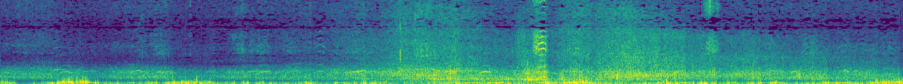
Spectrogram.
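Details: Thousands of snow geese on migration crowd a pond and spill onto the surrounding land in North Dundas Township. Unbroken wall of honking from the gigantic gaggle, steady and rising slightly toward the end, with some wind noise.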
